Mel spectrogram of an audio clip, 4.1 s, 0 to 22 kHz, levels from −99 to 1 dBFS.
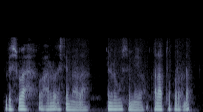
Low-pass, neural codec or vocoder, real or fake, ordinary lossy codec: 5.4 kHz; none; real; AAC, 32 kbps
